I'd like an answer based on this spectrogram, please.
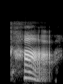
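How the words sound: It is said in a Northeastern accent. "students who are from the Northeast, ... might say ka"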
